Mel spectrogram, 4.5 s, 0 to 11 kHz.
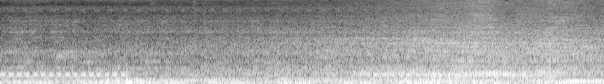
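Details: Mitsubishi Mirage G4, automatic: low, uneven idle with a loping, stumbling beat instead of a smooth hum; scan tool DTC confirms a cylinder 1 misfire, with spark plugs then addressed and the code cleared.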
